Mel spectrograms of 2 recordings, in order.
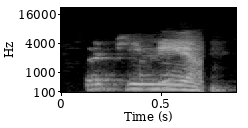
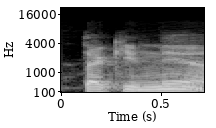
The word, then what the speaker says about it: taquipnea: Taquinea. Taquipnea.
